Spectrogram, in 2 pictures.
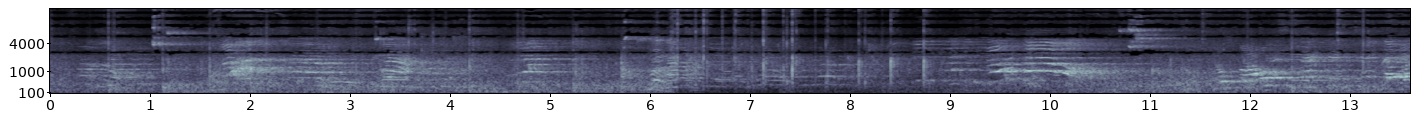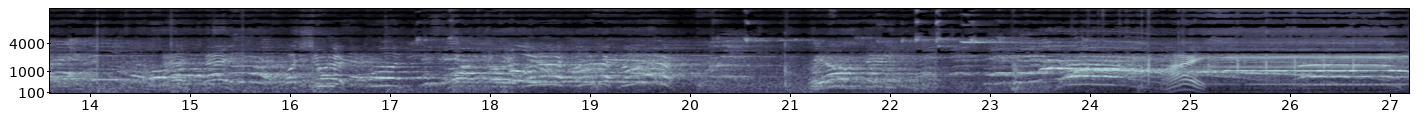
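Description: Young women call out to each other in an echoing gym.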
